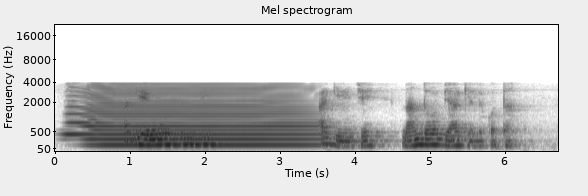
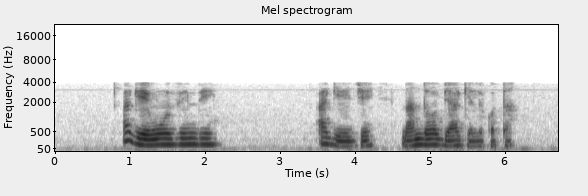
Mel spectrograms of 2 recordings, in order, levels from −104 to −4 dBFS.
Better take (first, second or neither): second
